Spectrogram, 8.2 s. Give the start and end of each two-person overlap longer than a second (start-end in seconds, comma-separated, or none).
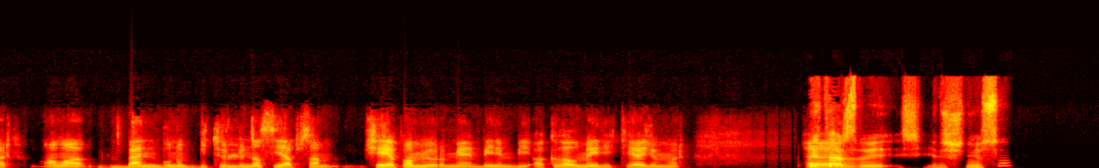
none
